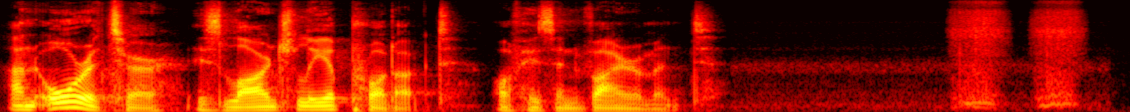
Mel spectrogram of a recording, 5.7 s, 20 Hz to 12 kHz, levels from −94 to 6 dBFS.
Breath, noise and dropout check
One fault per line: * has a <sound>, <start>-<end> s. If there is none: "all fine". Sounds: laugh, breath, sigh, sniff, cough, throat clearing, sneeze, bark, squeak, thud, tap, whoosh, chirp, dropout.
* has a sniff, 4.7-5.5 s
